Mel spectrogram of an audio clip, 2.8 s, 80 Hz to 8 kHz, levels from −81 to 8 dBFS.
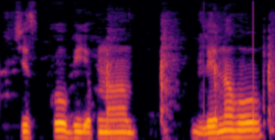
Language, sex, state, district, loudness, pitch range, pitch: Hindi, male, Uttar Pradesh, Hamirpur, -15 LUFS, 125-150 Hz, 130 Hz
